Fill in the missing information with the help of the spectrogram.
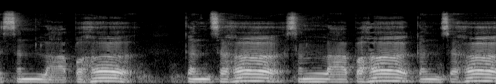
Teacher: लकार अथवा दंत्य सकार के रहने पर हम इसका उच्चारण न के समान करते, संलापः, कंसः, संलापः, कंसः। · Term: अनुस्वार का उच्चारण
